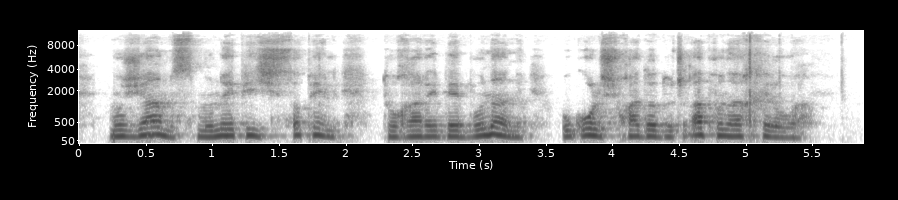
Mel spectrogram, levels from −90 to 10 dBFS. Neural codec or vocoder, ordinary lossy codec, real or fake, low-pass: vocoder, 44.1 kHz, 128 mel bands every 512 samples, BigVGAN v2; Opus, 24 kbps; fake; 10.8 kHz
